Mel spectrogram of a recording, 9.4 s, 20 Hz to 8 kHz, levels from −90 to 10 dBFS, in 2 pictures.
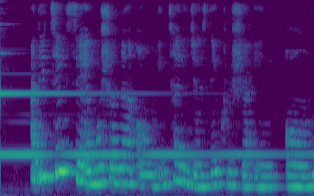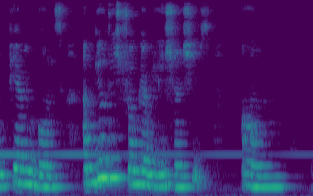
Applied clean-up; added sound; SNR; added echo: none; Chink, clink; 14 dB; reverberation time 0.5 s.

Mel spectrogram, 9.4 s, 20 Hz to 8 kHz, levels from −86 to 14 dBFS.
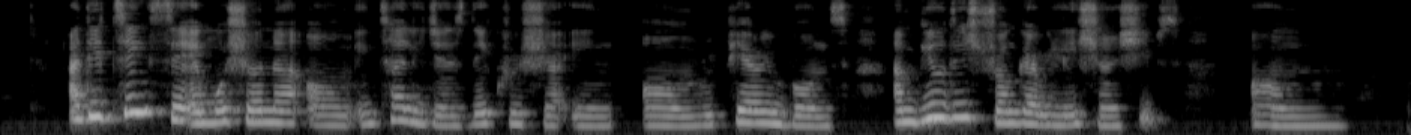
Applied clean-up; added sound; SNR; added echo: none; none; none; none.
